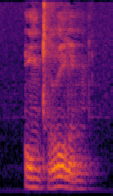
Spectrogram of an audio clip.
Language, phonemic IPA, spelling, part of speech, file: Dutch, /ˌɔntˈrɔ.lə(n)/, ontrollen, verb, Nl-ontrollen.ogg
- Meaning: to unroll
